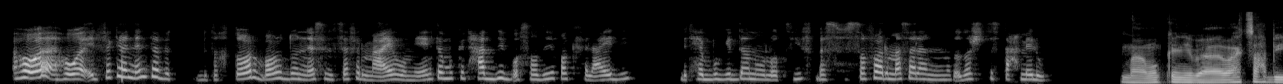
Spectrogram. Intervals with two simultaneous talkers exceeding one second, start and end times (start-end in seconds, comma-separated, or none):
none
